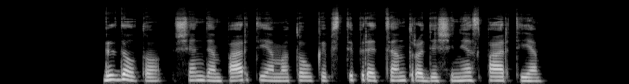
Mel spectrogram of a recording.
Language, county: Lithuanian, Telšiai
